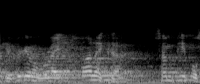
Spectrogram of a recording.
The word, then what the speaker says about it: Hanukkah: And it's actually pronounced as a guttural Hanukkah.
